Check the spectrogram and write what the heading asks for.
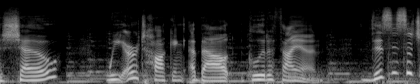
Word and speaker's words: glutathione: So today we go into this powerful antioxidant, which is pronounced glutathione.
